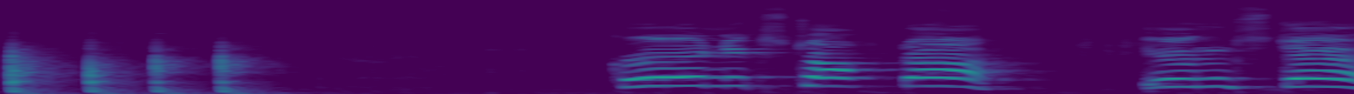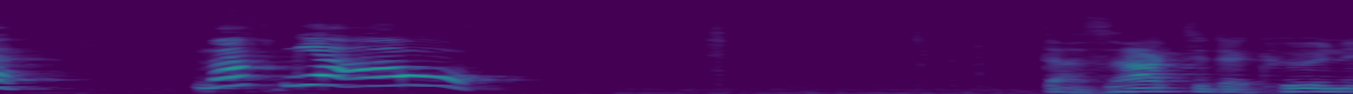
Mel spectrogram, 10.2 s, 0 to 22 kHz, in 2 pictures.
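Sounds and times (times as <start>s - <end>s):
firm knocking on a door: 0.0s - 1.1s
speech: 2.3s - 7.0s, 9.0s - 10.1s.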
